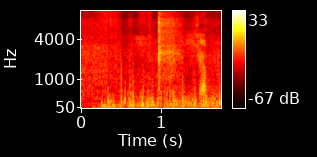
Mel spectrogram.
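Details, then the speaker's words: Hatari electric fan after repair: the bearing was fine and the degraded capacitor was replaced with a 1.5 µF one. Before, speed 1 did not spin; now speed 1 blows as strongly as speed 3 used to. Steady whoosh, even motor hum, no rattle; normal. "นี่ครับเริ่มหมุนแล้วครับนี่หมุนแรงเลยครับเบอร์1นะครับเมื่อกี้เบอร์1เท่ากับเบอร์3นะตัวนี้เบอร์1แรงเท่ากับเบอร์3ครับ"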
